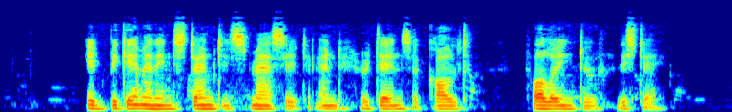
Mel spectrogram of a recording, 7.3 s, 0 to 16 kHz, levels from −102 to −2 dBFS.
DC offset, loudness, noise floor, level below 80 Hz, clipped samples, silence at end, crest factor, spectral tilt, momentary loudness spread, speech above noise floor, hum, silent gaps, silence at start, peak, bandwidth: under 0.1%; -25 LUFS; -73 dBFS; -64 dBFS; under 0.1%; 0.7 s; 20 dB; -6 dB/octave; 12 LU; 48 dB; none; none; 0.85 s; -4 dBFS; 7.8 kHz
